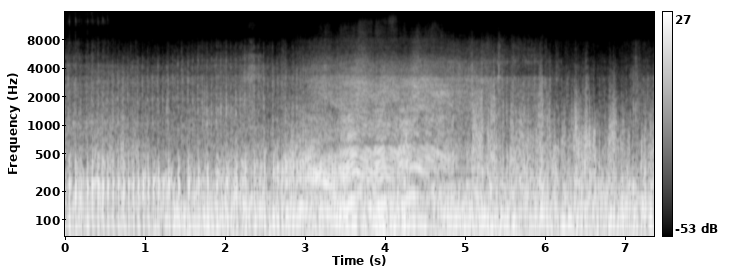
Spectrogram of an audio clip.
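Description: Yamaha YZ250 two-stroke motocross engine running, revving up and down in quick blips between about three and five seconds in.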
